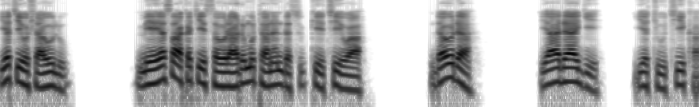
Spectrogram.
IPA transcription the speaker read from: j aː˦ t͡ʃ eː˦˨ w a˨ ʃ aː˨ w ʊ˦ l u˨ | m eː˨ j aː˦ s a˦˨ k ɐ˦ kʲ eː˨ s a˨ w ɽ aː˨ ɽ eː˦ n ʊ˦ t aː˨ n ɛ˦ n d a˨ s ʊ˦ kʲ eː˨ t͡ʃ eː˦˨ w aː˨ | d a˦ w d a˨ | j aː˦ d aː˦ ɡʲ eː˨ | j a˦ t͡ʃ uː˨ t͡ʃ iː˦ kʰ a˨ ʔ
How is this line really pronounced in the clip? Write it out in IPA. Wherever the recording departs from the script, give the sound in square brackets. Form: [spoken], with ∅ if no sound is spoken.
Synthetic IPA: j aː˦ t͡ʃ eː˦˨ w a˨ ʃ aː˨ w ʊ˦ l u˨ | m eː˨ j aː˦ s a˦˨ k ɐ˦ kʲ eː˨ s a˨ w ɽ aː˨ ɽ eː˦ [m] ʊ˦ t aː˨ n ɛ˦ n d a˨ s ʊ˦ kʲ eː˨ t͡ʃ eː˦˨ w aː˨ | d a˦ w d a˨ | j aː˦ d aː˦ ɡʲ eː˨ | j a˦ t͡ʃ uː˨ t͡ʃ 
